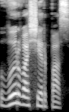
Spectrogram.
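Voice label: "вӧр-ва серпас", Komi, female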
